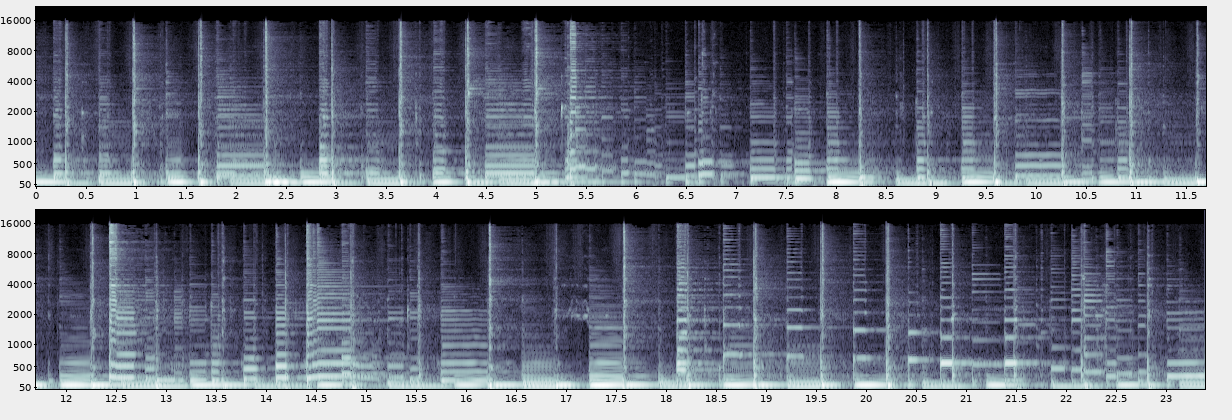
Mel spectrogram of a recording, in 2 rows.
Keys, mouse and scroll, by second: 1.4 ctrl+shift+click, 4.5 Return, 7.5 click, 7.8 right click, 8.4 Tab, 9.1 scroll down 1, 9.4 right click, 9.9 Tab, 10.3 scroll up 1, 10.5 right click, 11.1 scroll up 1, 11.2 right click, 11.9-15.4 ctrl+shift+drag, 15.5 Tab, 15.9 right click, 16.9 scroll down 1, 17.0 scroll up 1, 17.2 right click, 17.7 Tab, 18.0 scroll up 1, 18.7 ctrl+shift+click, 21.7 Tab, 22.0-23.3 right drag.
